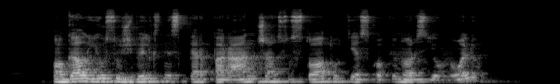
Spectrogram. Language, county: Lithuanian, Alytus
